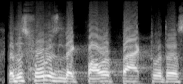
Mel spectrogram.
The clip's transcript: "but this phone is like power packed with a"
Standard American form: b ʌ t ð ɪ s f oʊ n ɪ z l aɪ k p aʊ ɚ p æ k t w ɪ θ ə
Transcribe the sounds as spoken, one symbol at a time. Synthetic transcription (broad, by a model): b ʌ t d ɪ s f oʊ l ɪ z l aɪ k p aʊ ɚ p æ k t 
